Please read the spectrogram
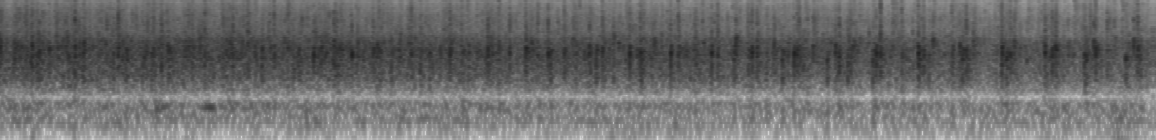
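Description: Large audience applauding: dense, steady clapping from many hands, thinning a little near the end.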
